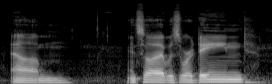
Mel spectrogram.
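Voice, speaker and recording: In a Texan accent, a man speaks at a very deep, low pitch, fairly slowly, with monotone, flat intonation. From North Texas. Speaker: priest. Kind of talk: radio interview. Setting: studio.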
